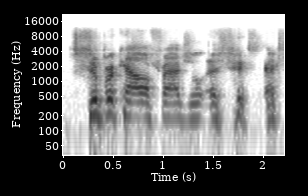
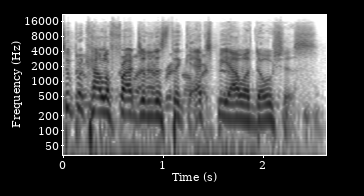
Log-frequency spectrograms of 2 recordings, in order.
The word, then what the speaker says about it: supercalifragilisticexpialidocious: supercalifrag espiolodocious what no supercal fragile x6x no it's supercalifragilisticexpialidocious yeah that's special you gotta learn how to say it supercalifragilisticexpialidocious come on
